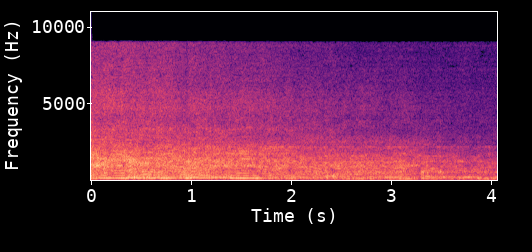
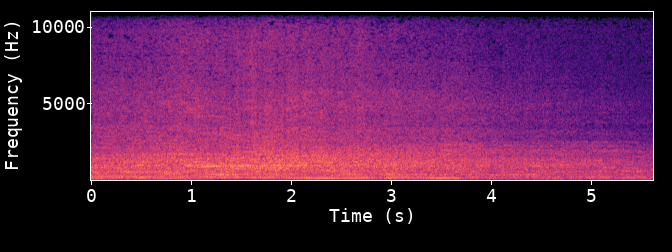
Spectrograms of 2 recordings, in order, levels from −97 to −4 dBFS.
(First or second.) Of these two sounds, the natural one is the second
